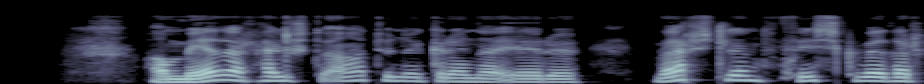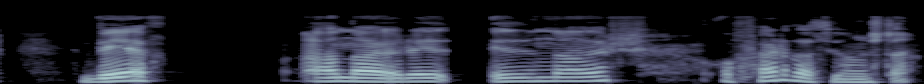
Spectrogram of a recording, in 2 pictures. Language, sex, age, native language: Icelandic, male, 20-29, Icelandic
